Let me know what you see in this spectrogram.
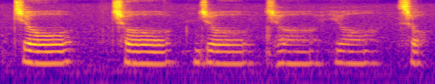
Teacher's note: तालु में आपका आएगा चवर्ग। तालव्य ध्वनियों का उच्चारण जीवा के अग्रभाग के द्वारा कठोर तालु को स्पर्श करने से होता है।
